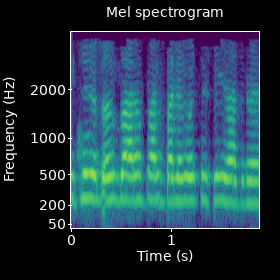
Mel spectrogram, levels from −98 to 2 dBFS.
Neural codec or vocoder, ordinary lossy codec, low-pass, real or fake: codec, 16 kHz, 2 kbps, FreqCodec, larger model; MP3, 32 kbps; 3.6 kHz; fake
